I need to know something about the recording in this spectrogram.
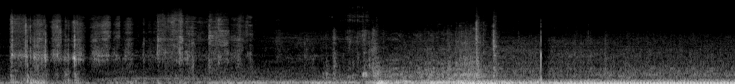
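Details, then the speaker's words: Diesel pickup restarted after the hot-exhaust light came on in stop-and-go city driving: clatter, then it catches and holds a raised, steady rumble; fast idle during DPF regeneration, which also makes it run rough and vibrate. "when i crank the truck back up it's going to go right back to fast idle to clean out the exhaust to prove it i'm gonna show you"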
